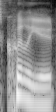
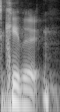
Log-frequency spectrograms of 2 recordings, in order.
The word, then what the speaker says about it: Keelut: Which I had mispronounced after looking it up so specifically in the first episode as Quilliute. It's not. It's Keelut.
